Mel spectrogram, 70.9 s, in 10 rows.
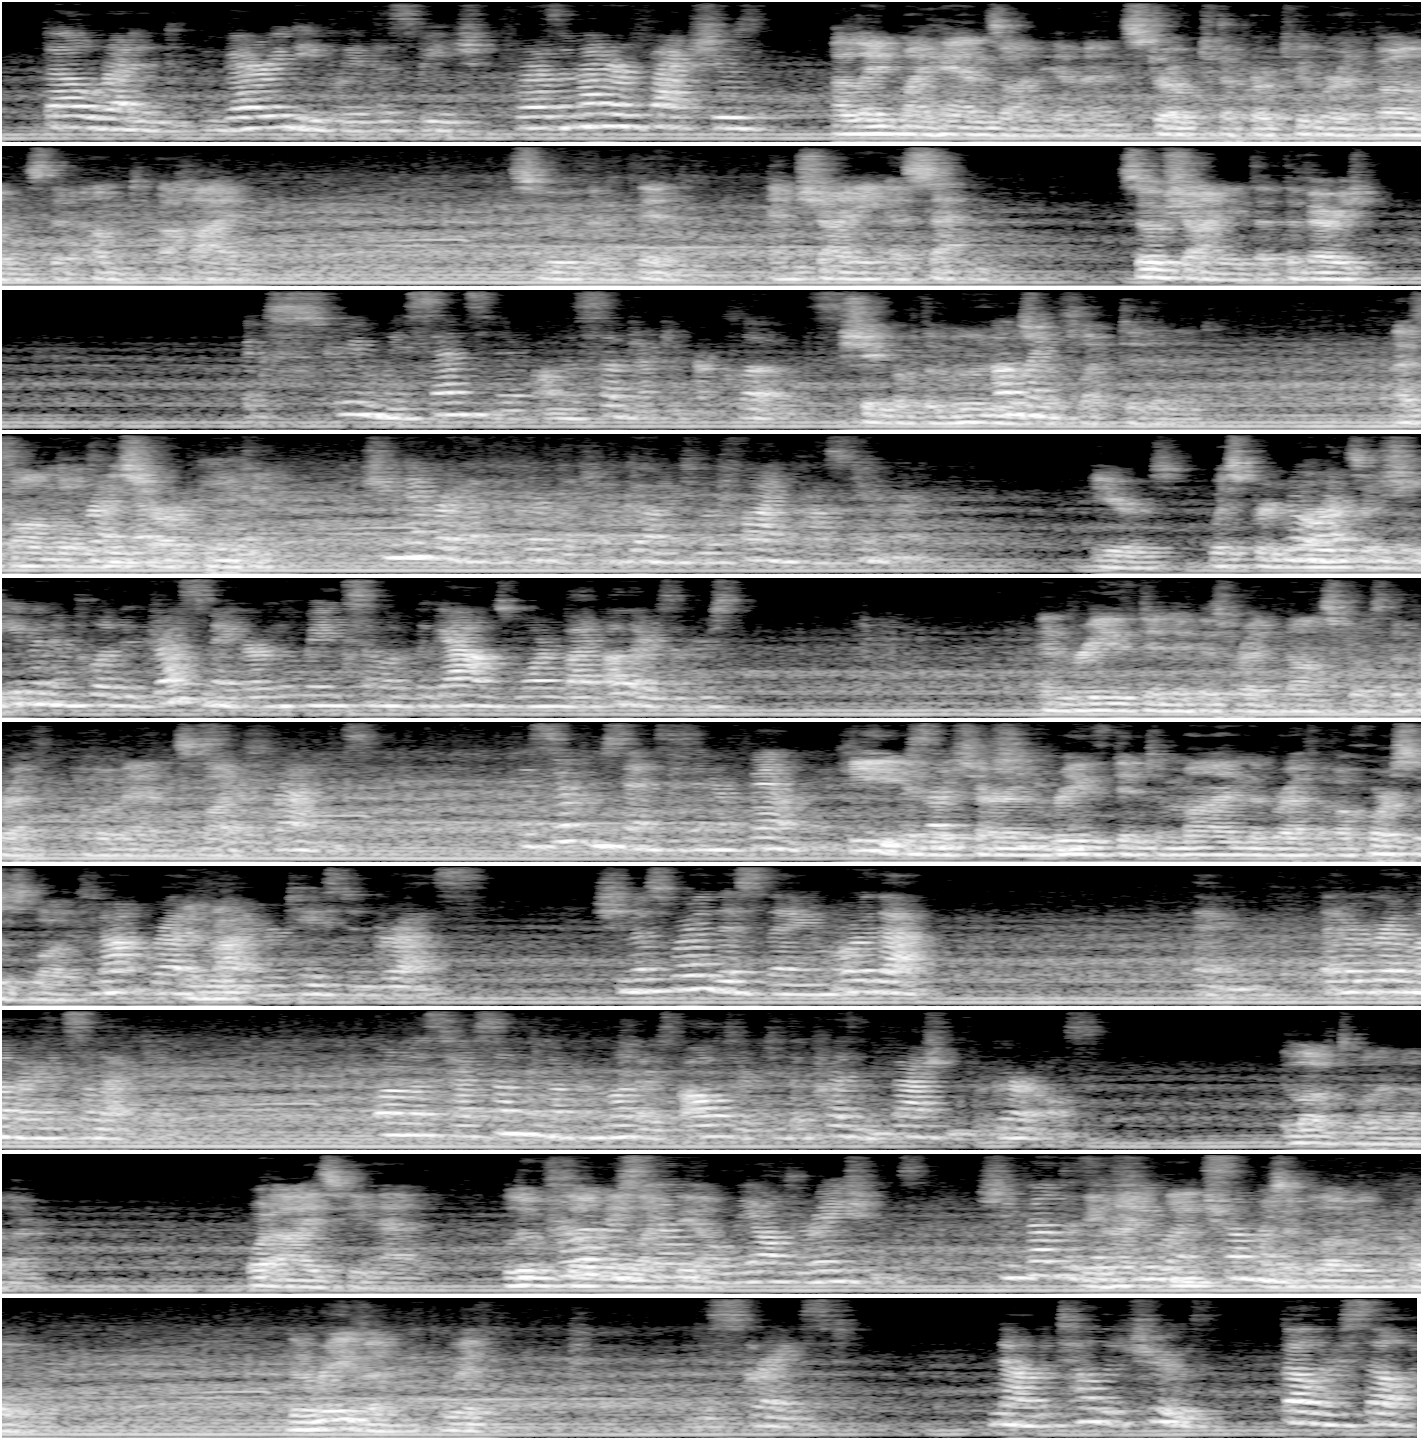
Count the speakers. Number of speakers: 2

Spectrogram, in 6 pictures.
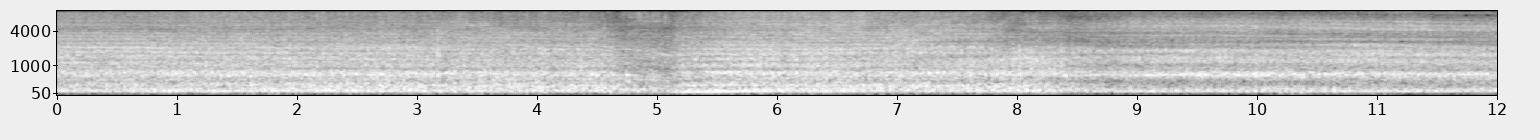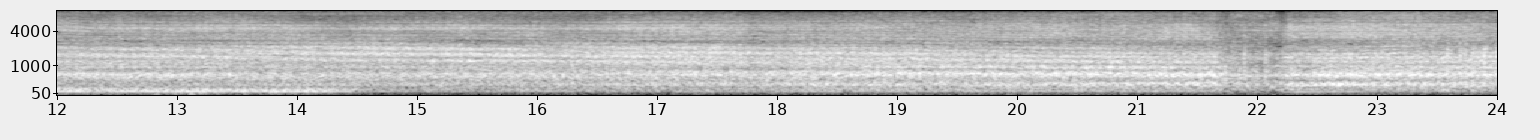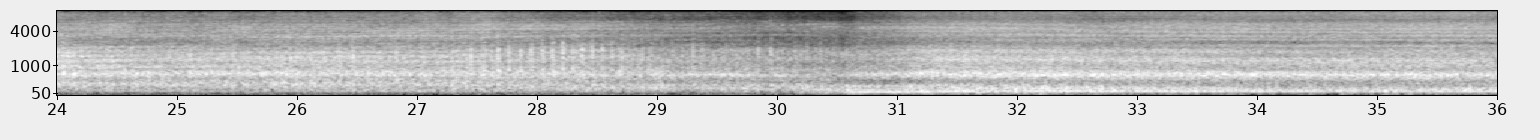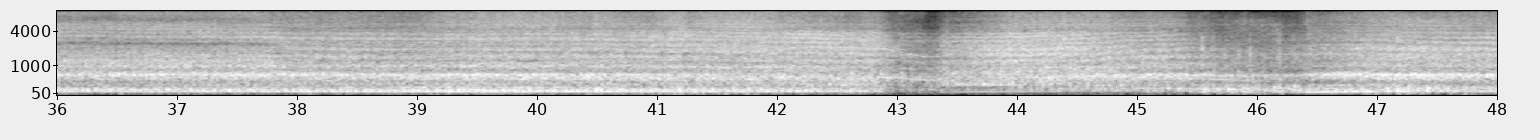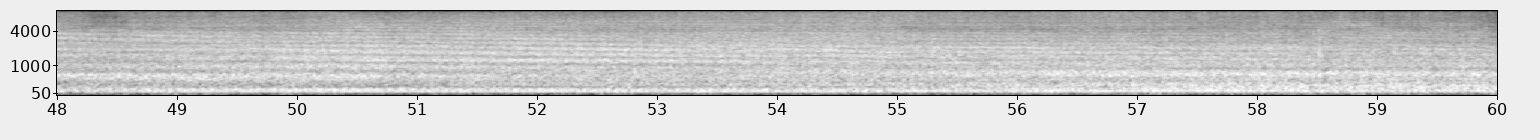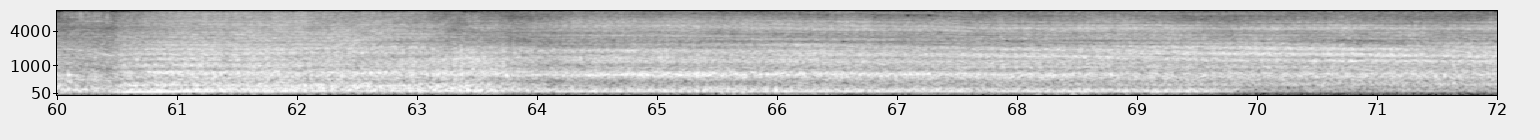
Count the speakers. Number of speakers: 0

